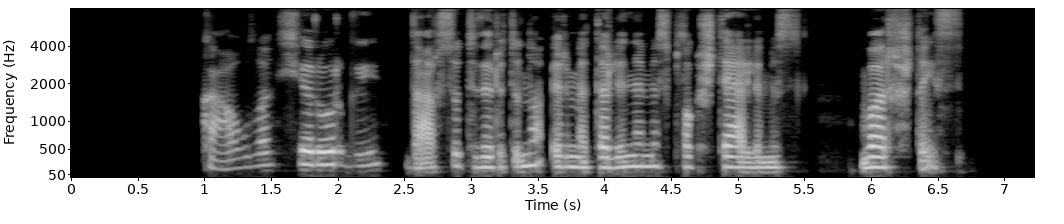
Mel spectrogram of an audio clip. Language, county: Lithuanian, Panevėžys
